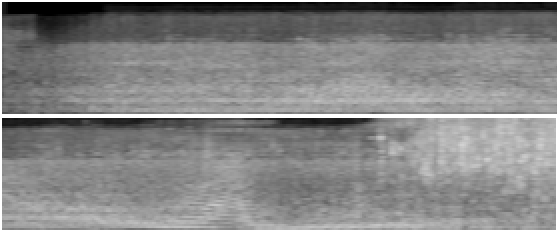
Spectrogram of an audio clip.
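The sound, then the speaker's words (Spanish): A steady, loud propeller-engine drone of a heavy seaplane coming down near the islet of Spiros, its pitch sliding lower, then a burst of rushing water spray at the end as its pontoons touch the surface. “El hidroavión va a acuatizar muy pronto.”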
